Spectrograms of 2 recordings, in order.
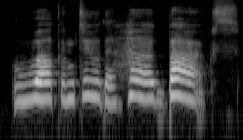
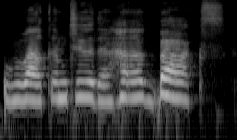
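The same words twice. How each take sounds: First: Slower high sarcastic welcome; mock welcome. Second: High sarcastic welcome; mock the group's cozy tone. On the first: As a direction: stretch "Welcome to the hug box." like a fake host. Repeated slower.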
